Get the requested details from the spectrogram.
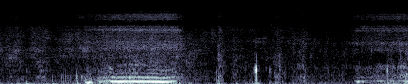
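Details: Arlo in deep sleep with tongue sticking out: one low, buzzing snore lasting about a second, then quiet breathing with soft snuffles in a small room; snoring.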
